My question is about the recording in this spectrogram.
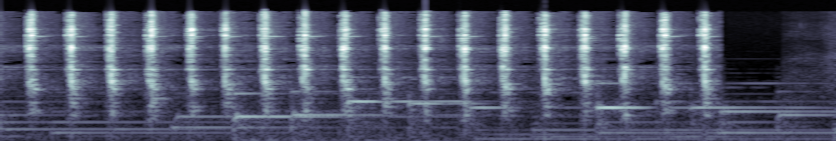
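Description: Countdown-timer sound effect: quick, even clock ticks, about five a second, over a soft music bed. The ticking stops about three and a half seconds in, when time is up.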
